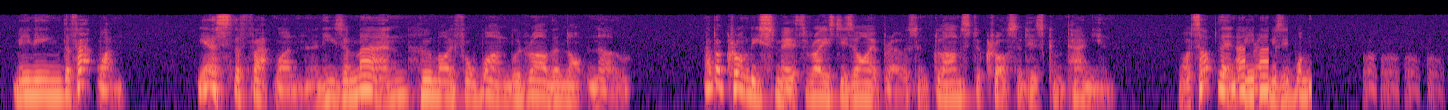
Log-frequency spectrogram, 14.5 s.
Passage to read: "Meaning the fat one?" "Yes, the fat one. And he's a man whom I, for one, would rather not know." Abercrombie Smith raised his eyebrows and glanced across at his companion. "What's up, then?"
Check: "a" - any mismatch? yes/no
no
